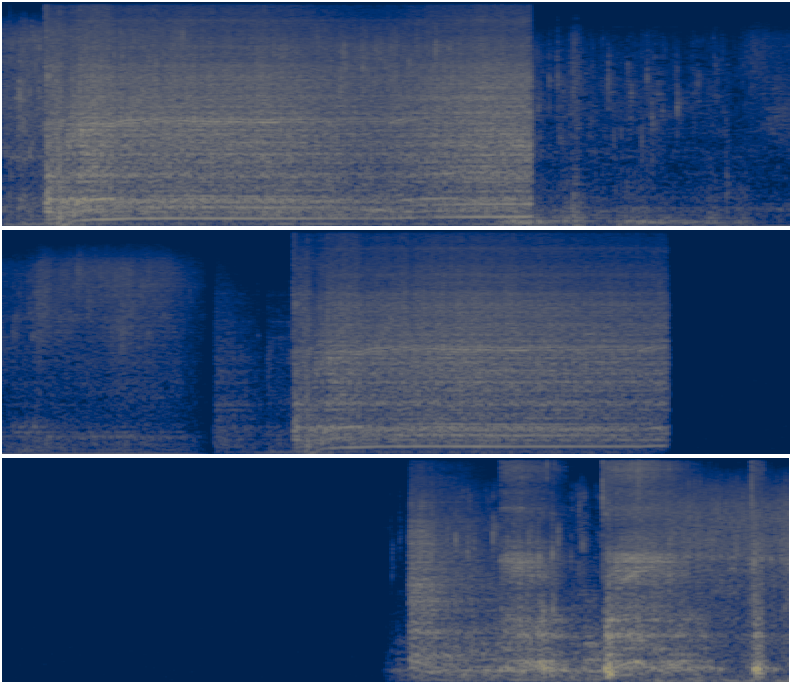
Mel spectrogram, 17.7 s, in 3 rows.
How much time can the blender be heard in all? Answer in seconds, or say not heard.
10 s.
